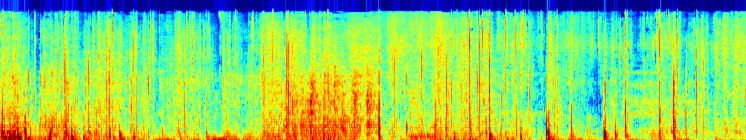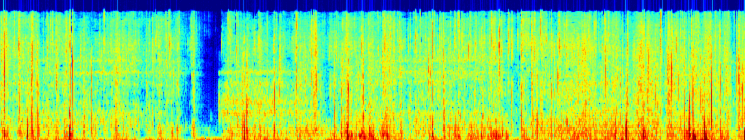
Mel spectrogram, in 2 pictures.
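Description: A small brush with a black handle and turquoise bristles brushes and scratches across clear plastic cling film stretched over a microphone. Dense, crackling rustles and crinkly scratches run steadily for the whole clip with a dry, close sound. There is only a brief near-silent gap about two-thirds of the way through.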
